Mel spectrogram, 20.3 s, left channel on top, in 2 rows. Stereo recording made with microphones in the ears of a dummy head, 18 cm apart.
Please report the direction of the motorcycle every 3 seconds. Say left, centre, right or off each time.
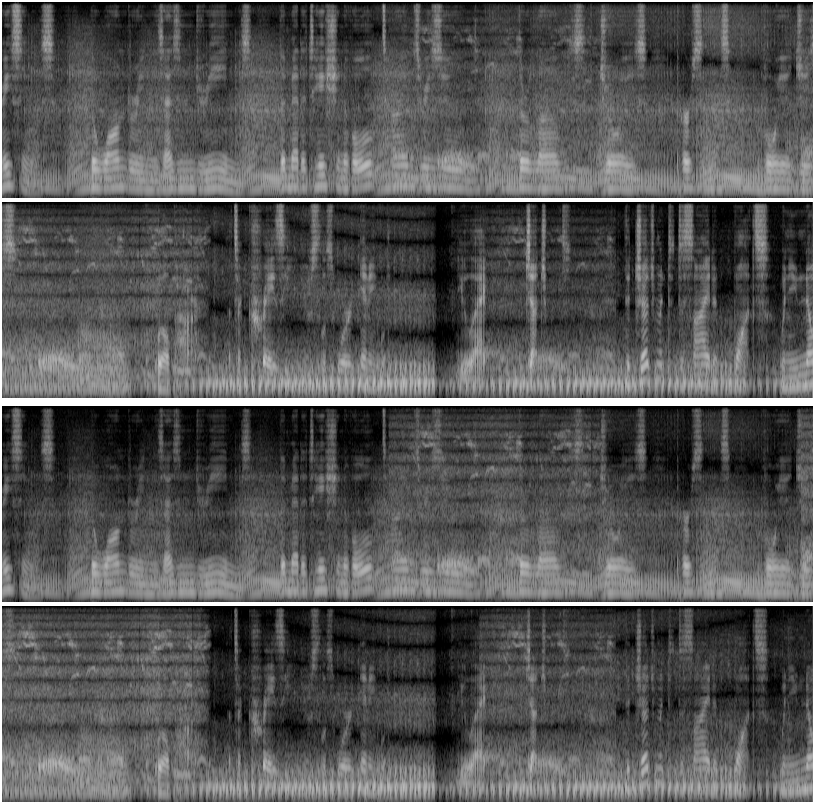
left, left, left, left, left, right, right.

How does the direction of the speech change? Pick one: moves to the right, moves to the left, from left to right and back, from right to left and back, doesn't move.
doesn't move.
